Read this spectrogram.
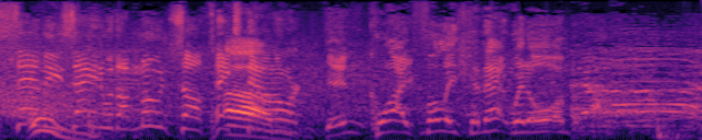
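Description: A man shouts and exclaims excitedly close by.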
